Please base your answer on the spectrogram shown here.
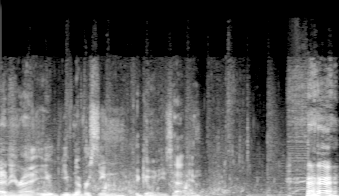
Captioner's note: nervous laughter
